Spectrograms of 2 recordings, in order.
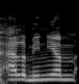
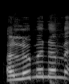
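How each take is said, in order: First: Aluminium said al-yoo-MIN-ee-um; British aluminium. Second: Aluminum said a-LOO-mi-num; American aluminum. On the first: Streamer comparing versions, aluminium as al-uh-MIN-ee-um. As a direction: stress MIN in aluminium, five beats. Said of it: "I find it as aluminium". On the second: Streamer comparing versions, aluminum as a-LOO-mi-num. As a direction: say aluminum in four beats, stress LOO. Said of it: "Aluminum just sounds stupid". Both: Shown as a demonstration.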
